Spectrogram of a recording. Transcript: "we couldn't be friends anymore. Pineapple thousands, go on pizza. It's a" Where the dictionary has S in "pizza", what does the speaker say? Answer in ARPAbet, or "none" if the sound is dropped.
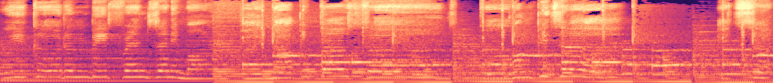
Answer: none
